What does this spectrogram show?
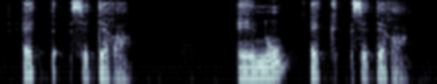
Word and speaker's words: et cetera: doute pas c'est que l'expression et cetera se prononcent est caetera et non avec ses terrains cette expression signifie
